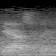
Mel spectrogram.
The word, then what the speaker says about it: Gaspé: Doesn't look like it says, that's how it's spelled out, so Gaspé.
